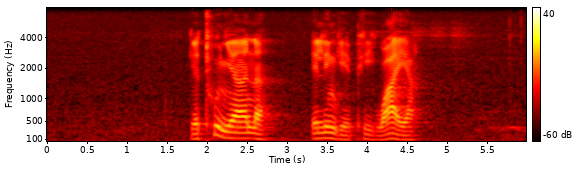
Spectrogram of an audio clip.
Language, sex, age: Xhosa, male, 31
